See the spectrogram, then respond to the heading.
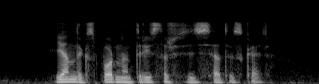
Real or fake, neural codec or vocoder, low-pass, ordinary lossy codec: real; none; 7.2 kHz; none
